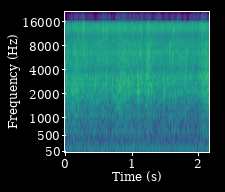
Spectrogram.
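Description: Garlic and onions fry in a pan on the stove, a steady bright sizzle and crackle carrying through the whole stretch, with faint scraping as they are stirred.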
